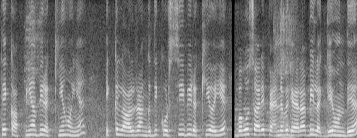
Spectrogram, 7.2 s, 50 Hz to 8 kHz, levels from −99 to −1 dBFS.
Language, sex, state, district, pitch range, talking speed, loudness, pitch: Punjabi, female, Punjab, Pathankot, 240-270 Hz, 175 wpm, -15 LUFS, 255 Hz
